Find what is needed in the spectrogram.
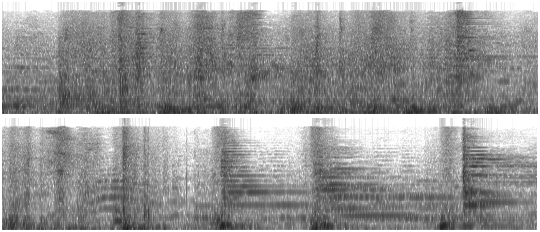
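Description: Dramatic soundtrack music punctuated by a series of sharp hits and thuds, several of them ringing on afterwards.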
